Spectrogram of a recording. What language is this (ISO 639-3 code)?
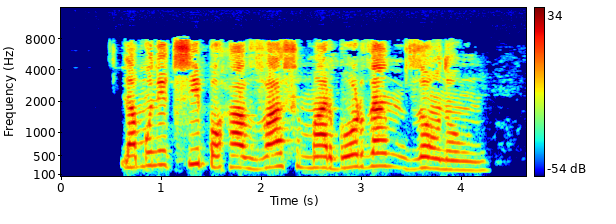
epo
